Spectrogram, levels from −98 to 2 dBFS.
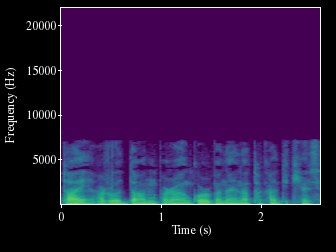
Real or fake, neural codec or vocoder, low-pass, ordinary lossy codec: real; none; 7.2 kHz; MP3, 48 kbps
